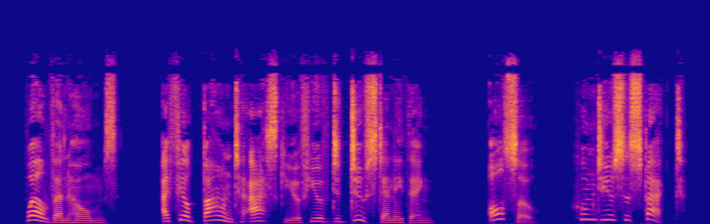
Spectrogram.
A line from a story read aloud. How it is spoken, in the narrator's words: After waiting hopefully for a minute or two, Bill said in a firm voice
